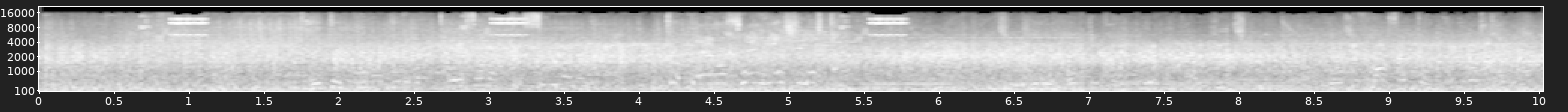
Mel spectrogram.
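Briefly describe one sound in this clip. Robot weapons fire in rapid bursts.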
